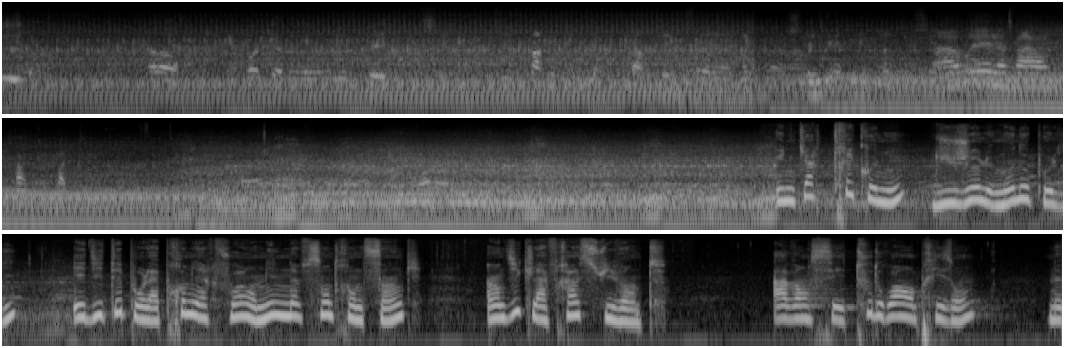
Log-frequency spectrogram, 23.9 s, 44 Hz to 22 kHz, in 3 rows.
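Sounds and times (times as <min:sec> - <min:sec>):
voices murmuring: 0:00.0 - 0:17.8
tractor engine running: 0:00.0 - 0:18.3
speech: 0:01.1 - 0:08.8, 0:13.8 - 0:21.0, 0:21.7 - 0:23.8.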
